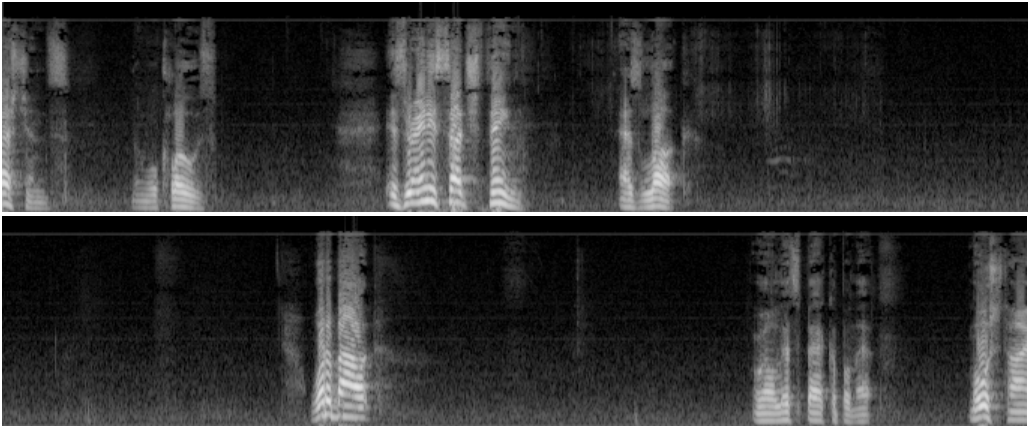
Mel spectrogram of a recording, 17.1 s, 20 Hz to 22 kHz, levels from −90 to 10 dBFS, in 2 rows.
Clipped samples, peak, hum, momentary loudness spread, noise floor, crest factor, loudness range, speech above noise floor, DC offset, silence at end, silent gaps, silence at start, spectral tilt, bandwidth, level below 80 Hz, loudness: under 0.1%; 0 dBFS; none; 21 LU; -54 dBFS; 16 dB; 10 LU; 43 dB; 0.2%; 0 s; none; 0 s; -4.5 dB/octave; 16.5 kHz; -46 dBFS; -12 LUFS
